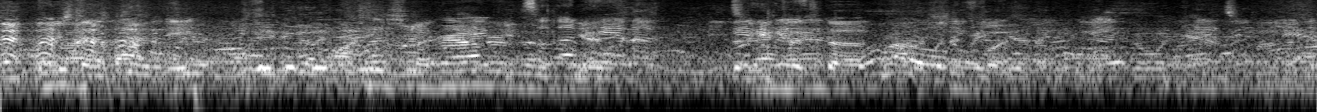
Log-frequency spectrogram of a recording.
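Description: Several people talking over one another: an overlapping chatter of voices in a large, echoing hall.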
